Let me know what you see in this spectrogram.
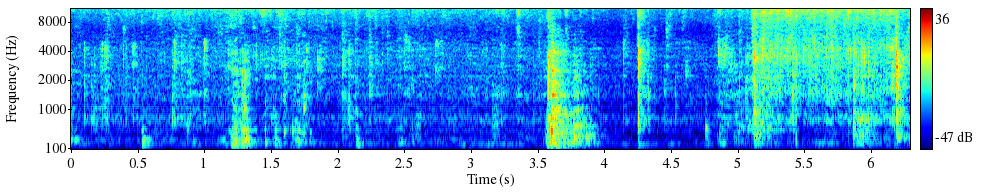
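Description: Utensils knocking and scraping against an unglazed clay pot as green chillies, dried red chillies and curry leaves go into hot coconut oil, the loudest knock a little past halfway. About five seconds in, a loud sizzle starts as a wooden spatula stirs them through the oil.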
